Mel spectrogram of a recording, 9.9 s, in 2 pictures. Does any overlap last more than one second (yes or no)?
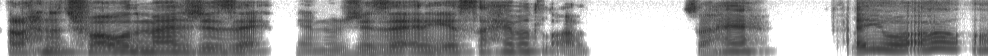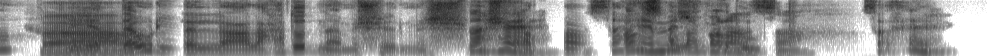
yes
